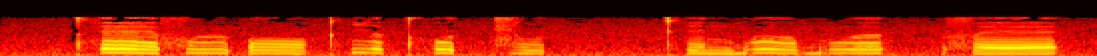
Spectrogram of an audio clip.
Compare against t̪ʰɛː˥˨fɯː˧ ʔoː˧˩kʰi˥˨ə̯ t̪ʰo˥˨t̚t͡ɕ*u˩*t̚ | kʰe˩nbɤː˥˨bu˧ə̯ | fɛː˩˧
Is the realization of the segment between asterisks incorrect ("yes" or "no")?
yes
